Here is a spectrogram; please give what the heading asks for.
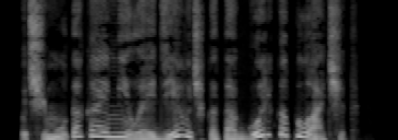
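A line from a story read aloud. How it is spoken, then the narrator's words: Calm question. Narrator (Russian): спокойным голосом спросил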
